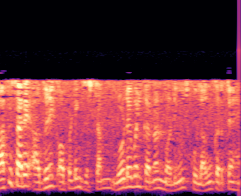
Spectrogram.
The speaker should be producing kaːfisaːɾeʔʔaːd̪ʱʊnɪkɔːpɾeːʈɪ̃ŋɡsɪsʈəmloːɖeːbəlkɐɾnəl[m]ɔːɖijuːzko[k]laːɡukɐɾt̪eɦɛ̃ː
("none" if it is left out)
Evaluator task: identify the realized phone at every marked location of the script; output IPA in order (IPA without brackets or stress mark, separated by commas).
m, none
